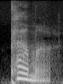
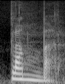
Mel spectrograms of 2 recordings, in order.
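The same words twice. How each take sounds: First: The B is silent. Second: The B is clearly pronounced. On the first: The speaker calls it right. "But this letter is silent. So the correct pronunciation of this word is plumber" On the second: The speaker calls it wrong. "I have seen people pronounce it like plumber, plumber, and they emphasize this letter"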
